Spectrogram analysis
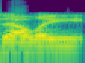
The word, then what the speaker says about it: Zelle: So someone suggested that, I think it's pronounced Zelly, is maybe another option to PayPal, and that they have less fees.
